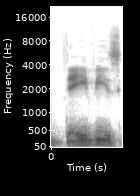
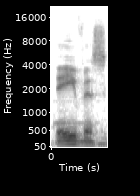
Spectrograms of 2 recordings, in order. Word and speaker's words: Daviess: Number one, pronunciation. I thought this was Daviess County for the longest time. I was quickly corrected, checked it out online. Looks like it's pronounced Daviess County.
